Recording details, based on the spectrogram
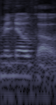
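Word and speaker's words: Monoco: Vald's Foot allows Monaco to use a new skill. All right. Or Manoko, excuse me, I always say his name wrong.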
